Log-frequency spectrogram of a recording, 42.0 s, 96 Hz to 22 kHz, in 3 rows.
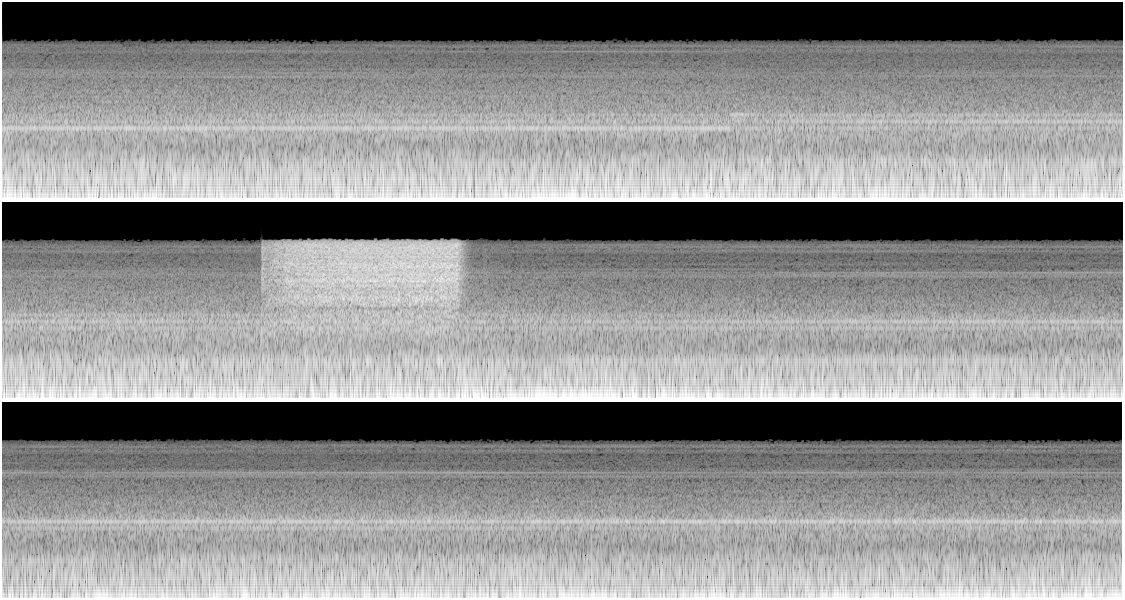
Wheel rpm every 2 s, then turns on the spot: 0, 0, 0, 0, 0, 0, 0, 0, 0, 0, 0, 0, 0, 0, 0, 0, 0, 0, 0, 0, 0.
none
